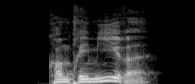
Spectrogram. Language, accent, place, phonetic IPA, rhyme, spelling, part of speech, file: German, Germany, Berlin, [kɔmpʁiˈmiːʁə], -iːʁə, komprimiere, verb, De-komprimiere.ogg
- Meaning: inflection of komprimieren: 1. first-person singular present 2. singular imperative 3. first/third-person singular subjunctive I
